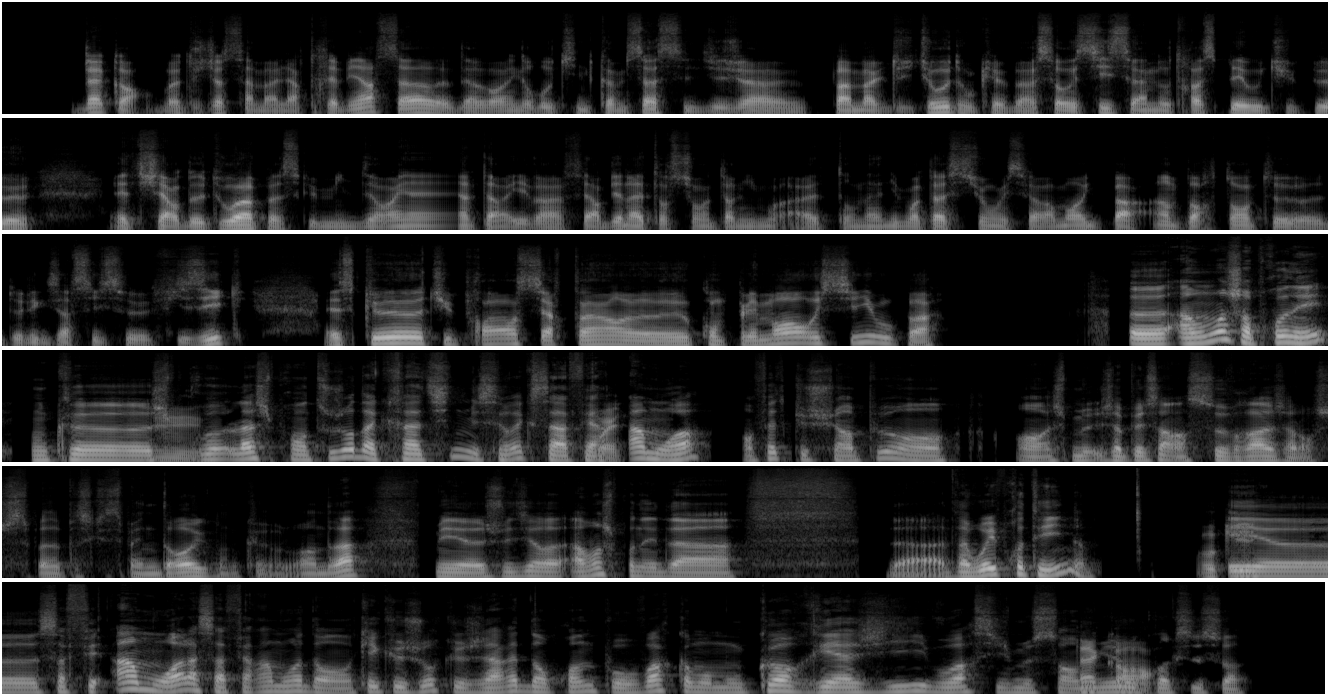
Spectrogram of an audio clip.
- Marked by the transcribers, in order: none
- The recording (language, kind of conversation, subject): French, advice, Comment retrouver la motivation après un échec récent ?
